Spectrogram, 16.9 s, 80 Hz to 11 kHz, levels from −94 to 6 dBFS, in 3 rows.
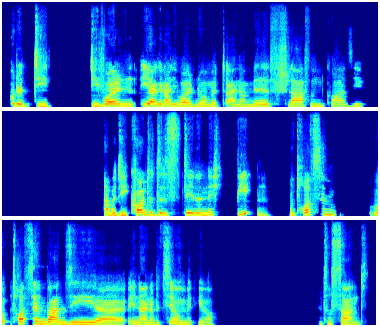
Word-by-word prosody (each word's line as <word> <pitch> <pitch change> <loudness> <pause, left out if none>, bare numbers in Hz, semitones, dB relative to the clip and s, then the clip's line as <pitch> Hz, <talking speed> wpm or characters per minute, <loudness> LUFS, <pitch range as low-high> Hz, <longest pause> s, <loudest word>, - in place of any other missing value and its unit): Oder 230 -2 +3
die 210 0 -5 0.6
die 220 -2 -2
wollen 225 -1 +3
ja 230 -1 +5
genau, 215 -1 +1
die 210 0 -3
wollen 200 -1 0
nur 200 0 -4
mit 195 0 -7
einer 190 -1 -3
Milf 195 +4 -4
schlafen 210 0 -3
quasi. 205 0 -8 1.7
Aber 210 0 +2
die 210 0 0
konnte 245 -2 +5
das 220 -1 -3
denen 220 -2 +2
nicht 275 +4 -5 0.2
bieten 325 - -2 0.2
und 205 -1 -6
trotzdem 270 +2 0 0.5
u 470 - -4
trotzdem 260 -1 +4
waren 230 -2 +6
sie, 205 -1 +1
äh, 185 -1 +2
in 195 - -3
einer 190 -1 0
Beziehung 195 +3 -3
mit 185 - -10
ihr. - - -8 1.5
Interessant. 205 -1 -3
210 Hz, 120 wpm, -25 LUFS, 200-225 Hz, 1.7 s, waren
